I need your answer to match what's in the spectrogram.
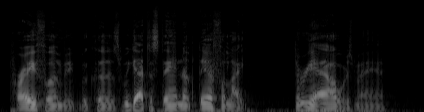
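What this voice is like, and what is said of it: Hoarse, worn-out voice. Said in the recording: “one reason why my voice is gone, but I got 2 weeks to get it back”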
